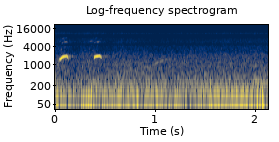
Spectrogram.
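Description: Two short high animal calls about a third of a second apart, each rising then falling, over a steady low rumble.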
